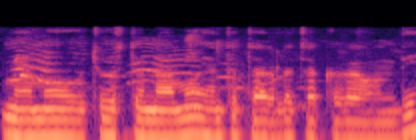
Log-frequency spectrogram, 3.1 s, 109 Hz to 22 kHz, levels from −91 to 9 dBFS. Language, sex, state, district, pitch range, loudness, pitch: Telugu, male, Andhra Pradesh, Manyam, 115-120 Hz, -15 LUFS, 115 Hz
